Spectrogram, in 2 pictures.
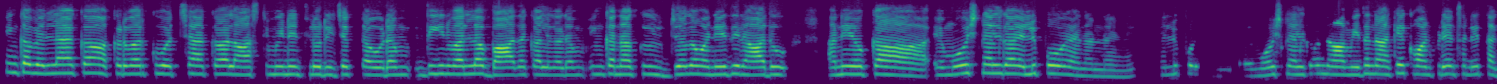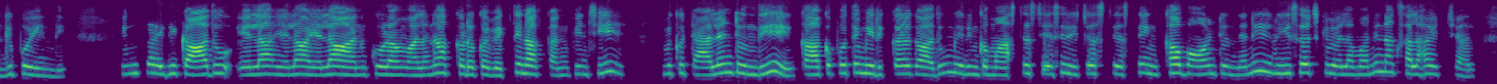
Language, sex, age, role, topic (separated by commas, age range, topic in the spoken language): Telugu, female, 25-29, guest, ఒక సంఘటన వల్ల మీ మనసు మారిపోయిన అనుభవాన్ని చెప్పగలరా?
